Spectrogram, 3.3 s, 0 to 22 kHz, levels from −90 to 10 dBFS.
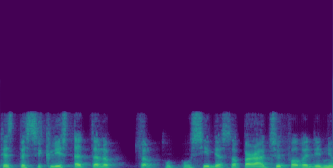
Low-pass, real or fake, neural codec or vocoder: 7.2 kHz; fake; codec, 16 kHz, 0.5 kbps, X-Codec, HuBERT features, trained on LibriSpeech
